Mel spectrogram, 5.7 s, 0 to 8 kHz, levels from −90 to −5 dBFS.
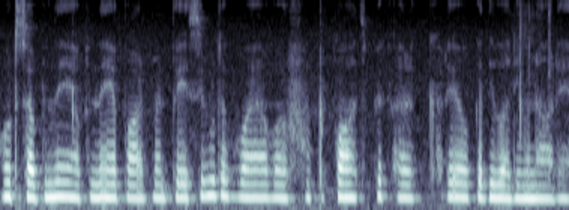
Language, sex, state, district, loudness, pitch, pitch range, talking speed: Hindi, female, Delhi, New Delhi, -17 LUFS, 195 Hz, 190-200 Hz, 190 wpm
